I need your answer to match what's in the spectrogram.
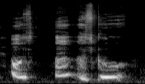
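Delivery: very high, loud, choking wail; strangled cry for help. A narrator's reading. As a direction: squeal for help with the noose tightening. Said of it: "grogna Big". (appel au secours étranglé, très aigu)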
